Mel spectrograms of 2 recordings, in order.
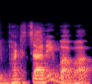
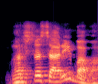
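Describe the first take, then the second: First: भट्टाचारी said carefully with the double ट, no र; corrected name. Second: Says भ्रष्टाचारी, the word for corrupt, instead of the name भट्टाचारी; slip of the tongue. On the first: Teacher corrects himself to the right name भट्टाचारी in a plain voice. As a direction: fix the name after saying sorry, calmly. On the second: Teacher's slip, naming the village Baba भ्रष्टाचारी by mistake, then catching it. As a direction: let the name slip out as भ्रष्टाचारी, a little louder. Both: Real, not acted. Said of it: "भट्टाचारी, sorry".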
